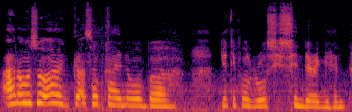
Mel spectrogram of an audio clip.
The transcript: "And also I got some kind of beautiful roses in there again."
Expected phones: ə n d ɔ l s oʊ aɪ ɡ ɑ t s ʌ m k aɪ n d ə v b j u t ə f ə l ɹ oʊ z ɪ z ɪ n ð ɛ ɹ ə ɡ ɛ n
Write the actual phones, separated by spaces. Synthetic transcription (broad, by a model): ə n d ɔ w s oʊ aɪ ɡ ɑ t s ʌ m k aɪ n d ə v b j u t ə f ə l ɹ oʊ s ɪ s ɪ n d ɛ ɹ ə ɡ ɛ n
